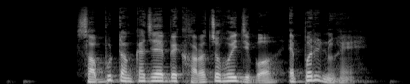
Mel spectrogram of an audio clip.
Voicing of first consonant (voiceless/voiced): voiceless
